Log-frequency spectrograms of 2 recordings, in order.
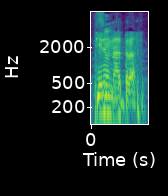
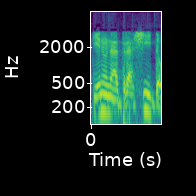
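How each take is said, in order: First: The middle consonant is a plain s sound. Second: The middle consonant is a sh-like sound.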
